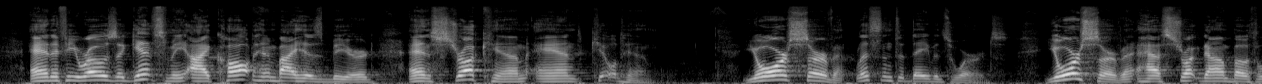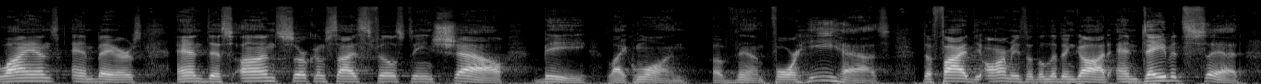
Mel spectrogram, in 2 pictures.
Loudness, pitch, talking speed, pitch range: -21 LUFS, 135 Hz, 135 wpm, 120-155 Hz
